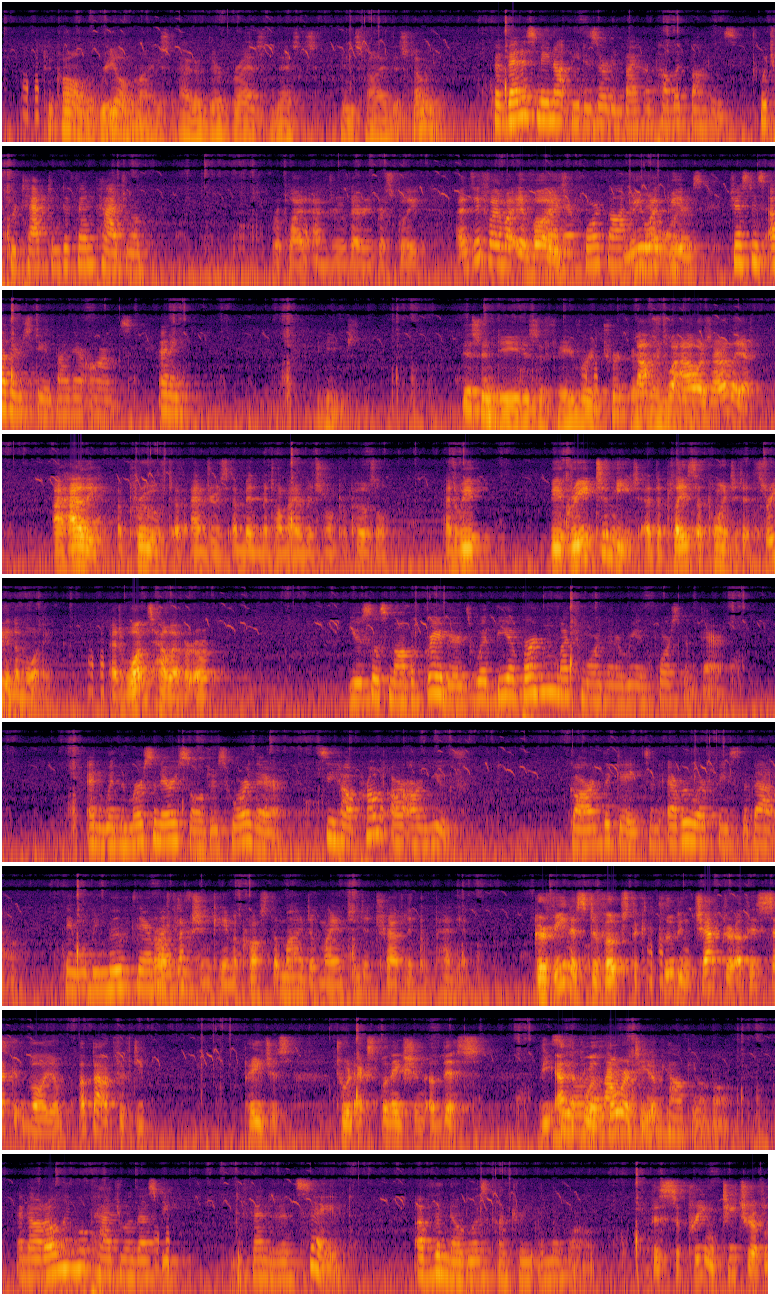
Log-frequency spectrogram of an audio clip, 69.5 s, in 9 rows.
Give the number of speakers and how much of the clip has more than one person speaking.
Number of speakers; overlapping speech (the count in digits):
3, about 5%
